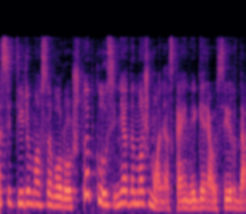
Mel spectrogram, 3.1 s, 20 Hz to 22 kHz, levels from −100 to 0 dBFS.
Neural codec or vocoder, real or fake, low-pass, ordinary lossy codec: vocoder, 44.1 kHz, 128 mel bands, Pupu-Vocoder; fake; 10.8 kHz; MP3, 96 kbps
